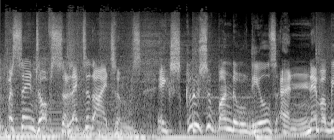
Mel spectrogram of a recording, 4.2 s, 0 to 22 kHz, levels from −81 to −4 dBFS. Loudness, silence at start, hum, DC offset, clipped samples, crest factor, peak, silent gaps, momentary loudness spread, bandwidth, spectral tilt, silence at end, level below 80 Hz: -13 LUFS; 0 s; none; under 0.1%; under 0.1%; 12 dB; 0 dBFS; none; 4 LU; 17 kHz; -4 dB/octave; 0 s; -18 dBFS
